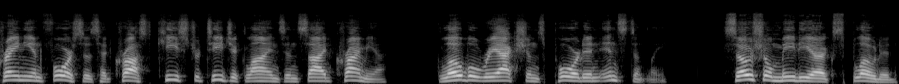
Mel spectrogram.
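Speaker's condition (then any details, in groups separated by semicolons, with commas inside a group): No condition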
